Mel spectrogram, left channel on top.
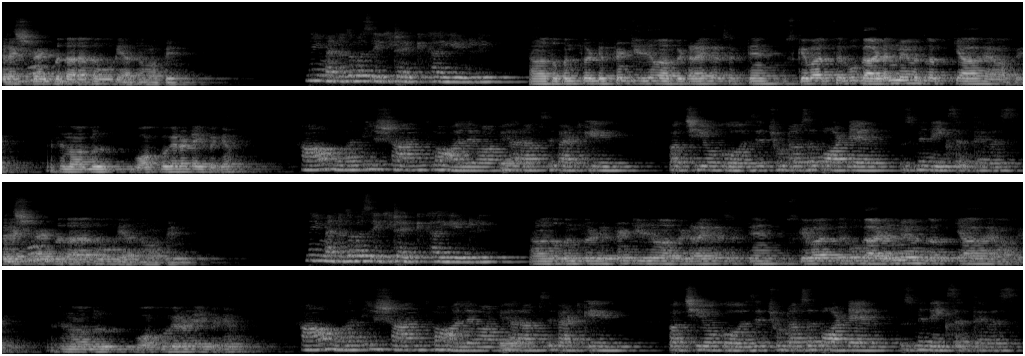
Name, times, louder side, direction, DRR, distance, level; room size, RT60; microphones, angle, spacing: voice 1, 0.0-1.8 5.3-10.3 10.7-12.6, left 4 dB, 85° left, 1 dB, 0.3 m, -30 dB
voice 2, 3.0-4.9 13.2-16.3 16.9-20.2, equal, 50° right, -7 dB, 1.0 m, -33 dB
2.1 x 2.0 x 3.7 m, 0.99 s
head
